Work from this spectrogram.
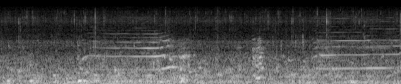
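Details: Whale song recorded underwater during a dive: drawn-out, overtone-rich tonal notes that hold steady or glide gently upward, one after another, over a deep, constant underwater rumble.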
